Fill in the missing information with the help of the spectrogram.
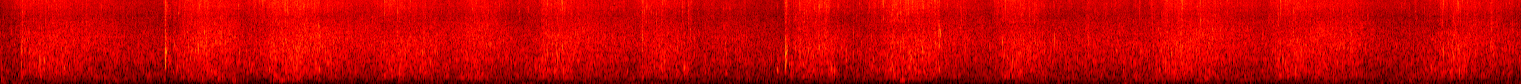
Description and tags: High quality stereo seamless sound of natural sea wave.
relax, wave, seamless, sea, loop, water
